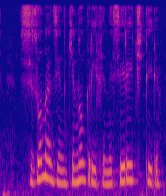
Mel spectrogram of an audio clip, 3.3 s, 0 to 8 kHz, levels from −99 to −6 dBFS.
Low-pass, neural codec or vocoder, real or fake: 7.2 kHz; codec, 16 kHz, 16 kbps, FunCodec, trained on Chinese and English, 50 frames a second; fake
